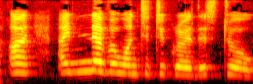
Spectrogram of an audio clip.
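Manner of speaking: loud, high tearful wail; weeping. Acted. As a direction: wail it out through mock tears. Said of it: "wept Alvis".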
